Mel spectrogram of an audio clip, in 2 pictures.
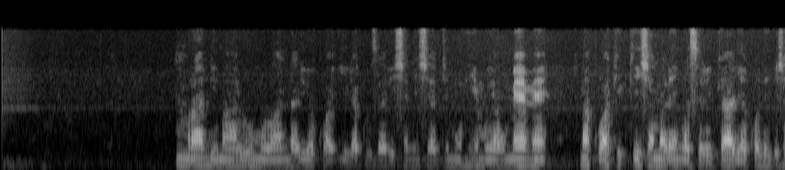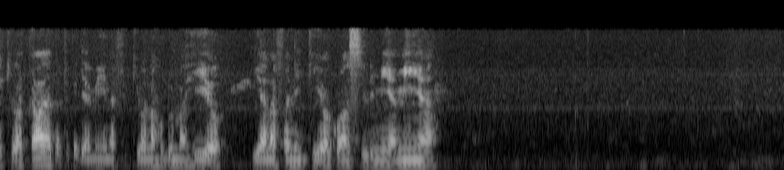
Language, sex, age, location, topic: Swahili, male, 25-35, Dar es Salaam, government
